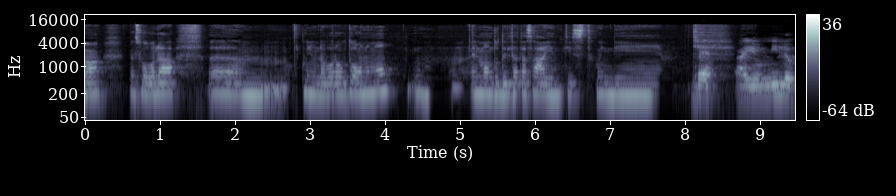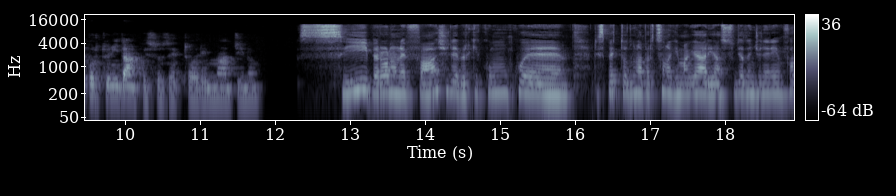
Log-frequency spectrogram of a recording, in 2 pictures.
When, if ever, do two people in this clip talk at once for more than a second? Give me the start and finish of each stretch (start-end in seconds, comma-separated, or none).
none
